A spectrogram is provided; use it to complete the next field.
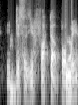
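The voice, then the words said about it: Thick Irish accent. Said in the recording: “he had this thick Irish accent because the fucker was from Ireland”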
